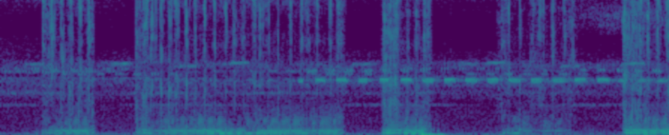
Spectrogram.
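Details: Fly buzzing in repeated bursts of about a second each, separated by short pauses, with a steady low drone and a higher whine running through the clip.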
